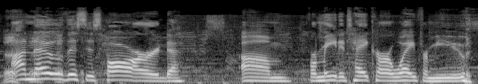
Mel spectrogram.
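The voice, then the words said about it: Put-on accent imitating another person. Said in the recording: “How come you're launching into the accent there? ... That's pretty good, isn't it?”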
